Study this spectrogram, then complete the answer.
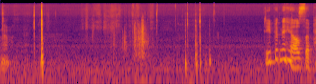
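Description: Paper book pages turn with a soft rustle.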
